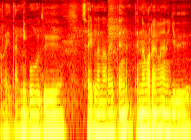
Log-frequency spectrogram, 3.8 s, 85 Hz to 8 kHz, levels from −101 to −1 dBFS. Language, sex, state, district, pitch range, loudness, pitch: Tamil, male, Tamil Nadu, Kanyakumari, 100-105 Hz, -19 LUFS, 105 Hz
